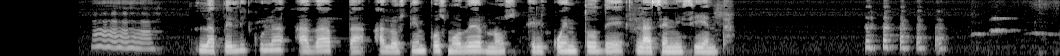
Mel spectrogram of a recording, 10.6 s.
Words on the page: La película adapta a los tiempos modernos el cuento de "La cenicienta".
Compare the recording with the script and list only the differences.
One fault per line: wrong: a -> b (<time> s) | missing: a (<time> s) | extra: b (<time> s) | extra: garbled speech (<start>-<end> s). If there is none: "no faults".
no faults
